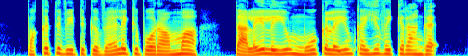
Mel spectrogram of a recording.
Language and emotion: Tamil, disgusted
